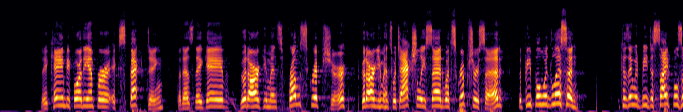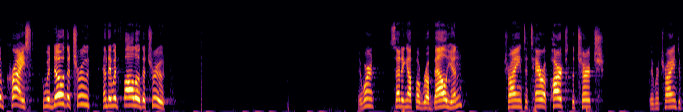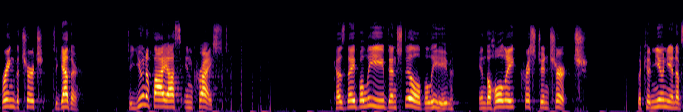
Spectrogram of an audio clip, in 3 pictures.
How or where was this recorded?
large echoing room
